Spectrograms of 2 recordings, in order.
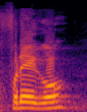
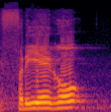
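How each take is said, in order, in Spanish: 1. La vocal tónica es una e simple. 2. La vocal tónica es el diptongo ie. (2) "Se dice"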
